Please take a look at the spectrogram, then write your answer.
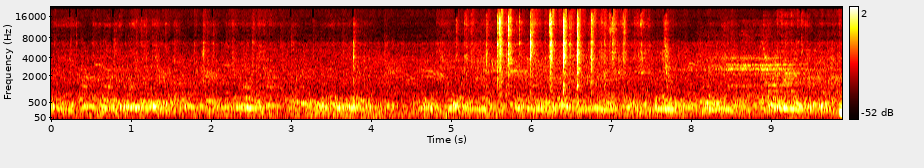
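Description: An old pigeon coos continuously in low, soft rolling calls nearby, with faint clicks and rustles in the background and no talking.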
